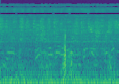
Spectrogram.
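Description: Deep steady rumble of a river ferry's engine, with people talking over it.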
